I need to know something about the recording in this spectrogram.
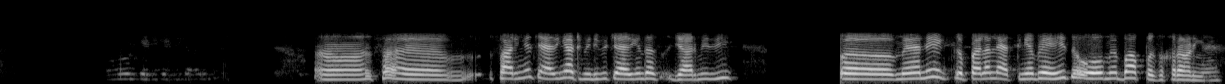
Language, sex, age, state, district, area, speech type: Dogri, female, 30-45, Jammu and Kashmir, Samba, rural, conversation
